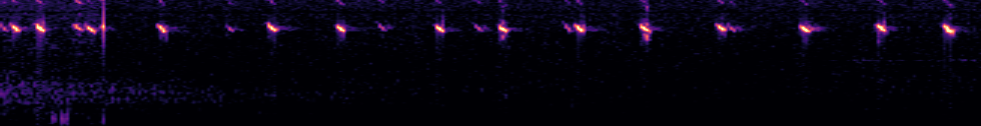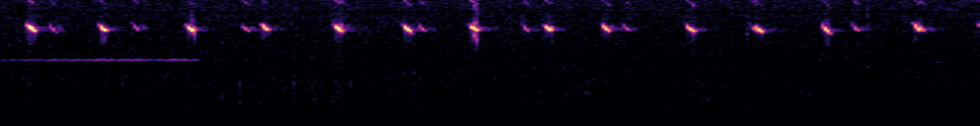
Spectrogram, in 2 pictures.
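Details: Spring song of a water pipit in breeding plumage: a long run of high, sharp notes repeated about three times a second, after a brief low knock at the start.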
